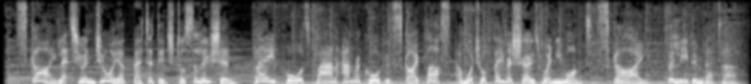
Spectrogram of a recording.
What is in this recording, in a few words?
promo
